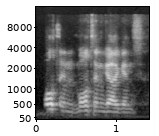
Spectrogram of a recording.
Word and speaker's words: Walton Goggins: So like basically, you know, hires his hitman, who is played by Walter, how do you pronounce his last name? Goggins? Walton Goggins. Yeah, Walton Goggins, who I love.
